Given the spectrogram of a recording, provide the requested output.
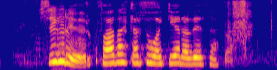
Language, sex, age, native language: Icelandic, other, 11, Icelandic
